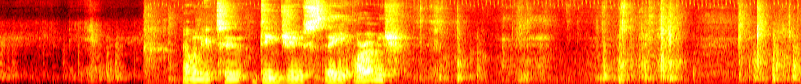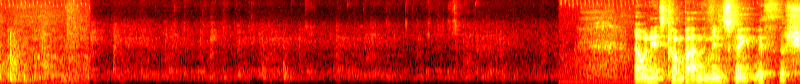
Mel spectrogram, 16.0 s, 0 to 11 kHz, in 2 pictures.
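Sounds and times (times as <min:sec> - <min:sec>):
faint ticks of juicer: 0:03.8 - 0:08.9.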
